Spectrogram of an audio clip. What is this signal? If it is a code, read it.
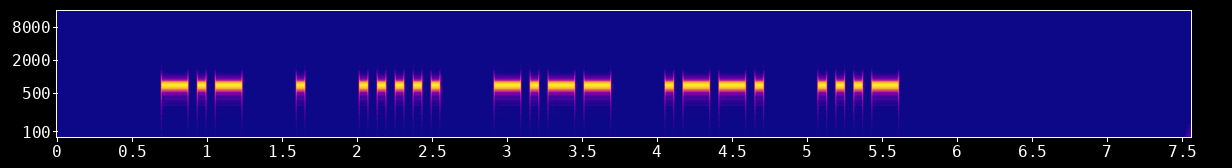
Morse code, heard as a keyed tone, about 20 wpm, spaced as for 14 wpm, 700 Hz. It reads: KE5YPV
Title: USA Call Signs - 6 Characters - 2x Character Spacing - 20wpm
